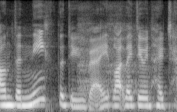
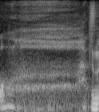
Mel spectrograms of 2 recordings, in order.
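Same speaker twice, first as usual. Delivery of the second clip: very hushed, breathy, very soft, comforted sigh; 5 semitones lower, 16 dB quieter than usual. Retelling how the other speaker got into bed: imitating a typical man. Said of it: "slid down and went".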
